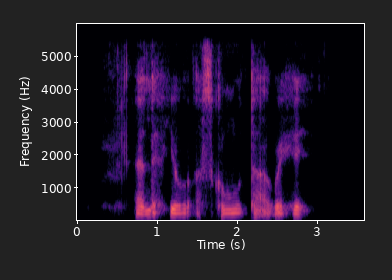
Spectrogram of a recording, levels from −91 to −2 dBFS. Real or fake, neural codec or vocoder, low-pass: fake; codec, 16 kHz, 2 kbps, FunCodec, trained on LibriTTS, 25 frames a second; 5.4 kHz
